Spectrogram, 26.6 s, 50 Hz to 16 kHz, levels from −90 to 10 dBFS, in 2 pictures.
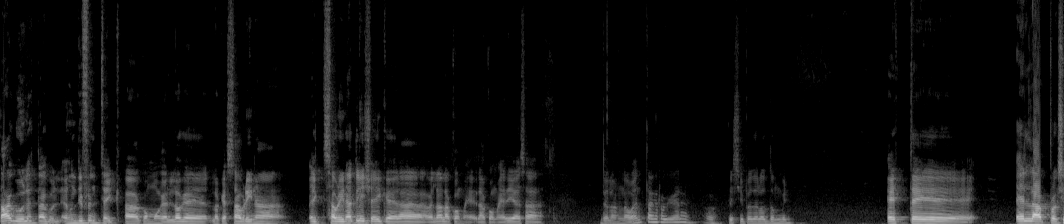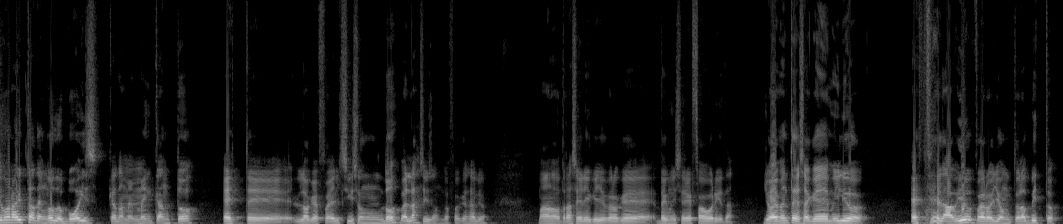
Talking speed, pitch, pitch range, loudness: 210 wpm, 135 Hz, 125-150 Hz, -24 LUFS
